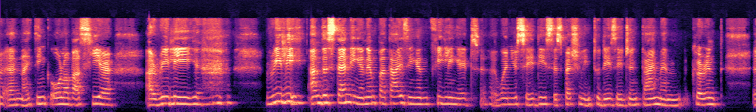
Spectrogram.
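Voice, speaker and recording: A woman's voice: mid-range voice, mellow. A woman moderating an online webinar, introducing speakers with frequent hesitations and filler sounds. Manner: hesitant, many filler pauses. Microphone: video call.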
